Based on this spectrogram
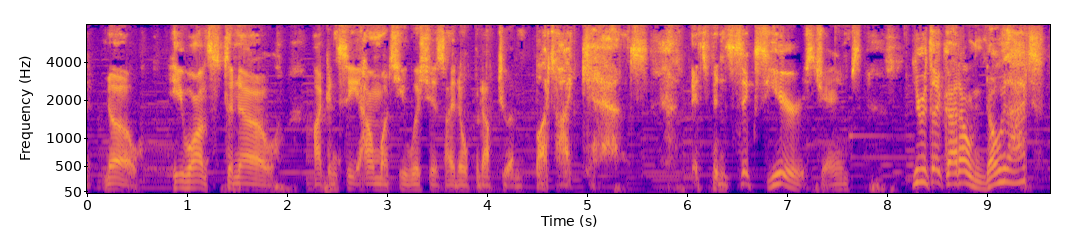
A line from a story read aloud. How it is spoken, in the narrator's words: Bucky snaps, sighing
